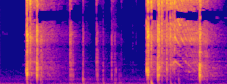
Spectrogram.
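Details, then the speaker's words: Bench test of a starter, disconnected, jumper wire from positive to send-unit connector, jumper cables from battery, case grounded: spark crackles then firm clunk as solenoid throws out; sparking is normal, starter good. "that's indicating that the solenoid is popping out so this starter is good"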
